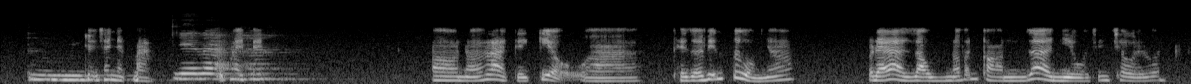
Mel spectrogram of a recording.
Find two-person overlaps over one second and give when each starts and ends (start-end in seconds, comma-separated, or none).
none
